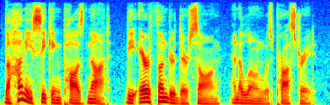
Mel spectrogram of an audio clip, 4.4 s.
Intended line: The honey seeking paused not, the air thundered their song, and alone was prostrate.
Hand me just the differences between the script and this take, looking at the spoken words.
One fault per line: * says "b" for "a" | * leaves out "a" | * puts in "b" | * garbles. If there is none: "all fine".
all fine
